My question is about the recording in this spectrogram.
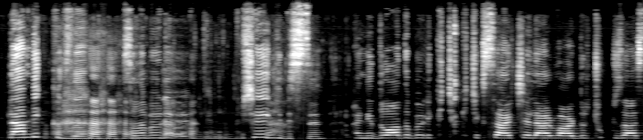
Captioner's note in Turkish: kahkaha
